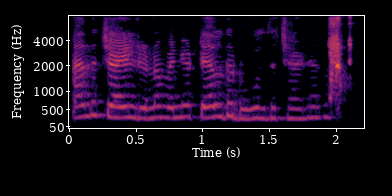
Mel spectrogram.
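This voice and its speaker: A middle-aged woman with an Indian accent gives conversational advice in a live online class, speaking in an emphatic, animated and opinionated way. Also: high voice, rapid-fire, noisy background. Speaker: reading teacher and parenting expert. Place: online video call.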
